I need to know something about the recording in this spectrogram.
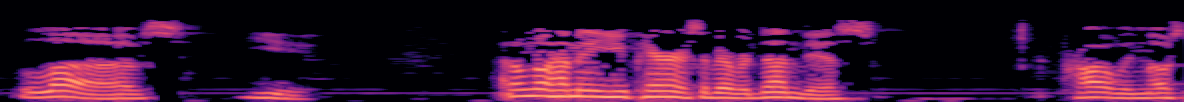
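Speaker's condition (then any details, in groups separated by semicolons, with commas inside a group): No condition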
